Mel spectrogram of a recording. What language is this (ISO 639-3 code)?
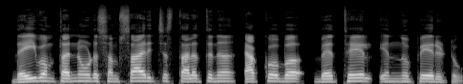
mal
